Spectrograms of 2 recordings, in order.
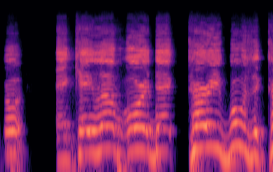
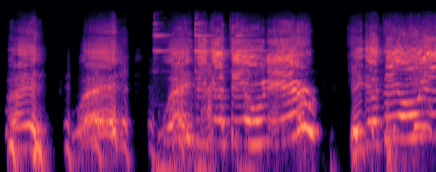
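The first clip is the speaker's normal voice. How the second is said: high-pitched disbelieving wait, wait; pitched-up astonished question; incredulous; 9 semitones higher, slower than usual. Real, not acted. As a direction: stop them in stunned disbelief. Disbelief at curry air.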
